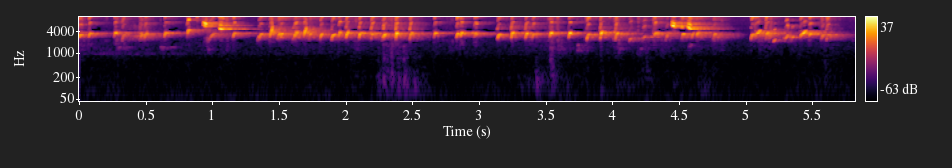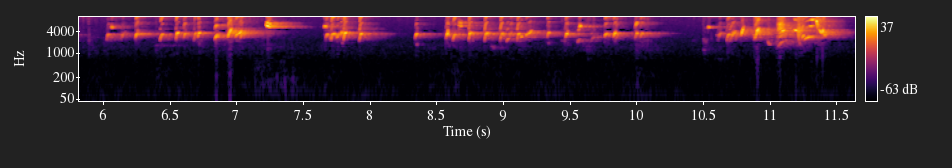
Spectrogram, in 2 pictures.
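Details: Wild male European goldfinch delivering long runs of 'sts-sts' and 'bt-bt' calls that set other males singing. Dense, rolling twitters and tinkling trills run almost nonstop, broken by a few short gaps, with soft low knocks.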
